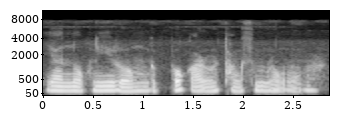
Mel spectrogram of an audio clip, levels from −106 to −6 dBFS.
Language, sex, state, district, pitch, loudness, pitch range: Garo, male, Meghalaya, West Garo Hills, 125 Hz, -19 LUFS, 115-130 Hz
